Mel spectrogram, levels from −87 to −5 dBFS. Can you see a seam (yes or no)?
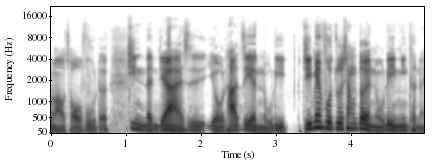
yes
